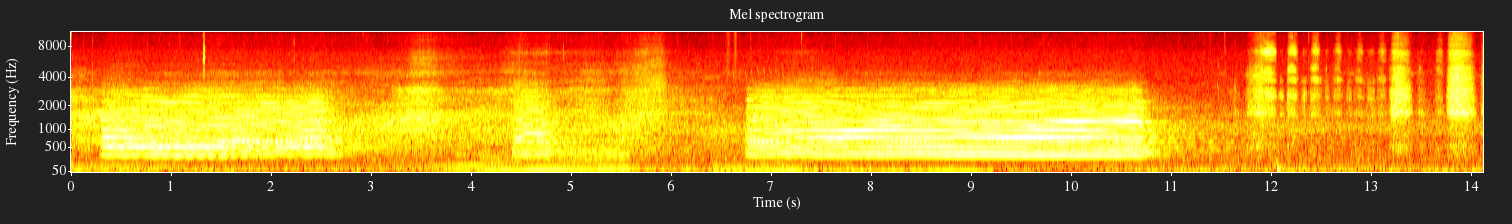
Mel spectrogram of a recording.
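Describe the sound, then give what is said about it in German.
A deep train horn sounds two long, loud, sustained blasts over a low rumble, with a brief pause between them, then fades to rumble and a few sharp clicks; trains here must honk because the crossings lack proper barriers. “So, die haben hier halt keine so richtigen Bahnübergänge. Die müssen halt auf sich aufmerksam machen, damit die Leute da nicht reinknallen. Und dann hupen die halt.”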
